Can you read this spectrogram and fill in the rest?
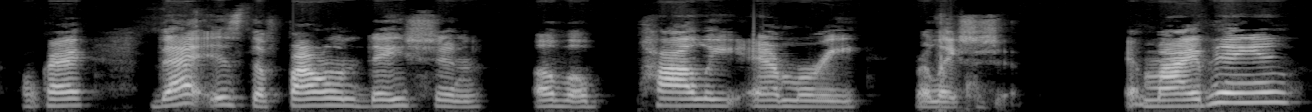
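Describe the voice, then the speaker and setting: A woman's voice: medium pitch, no echo. A congested woman with a slightly stuffy voice, hosting a frank storytime podcast and addressing listeners directly. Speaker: podcast host. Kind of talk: storytime monologue.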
